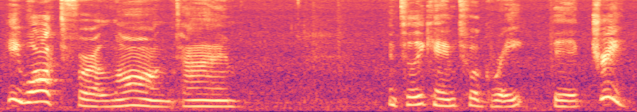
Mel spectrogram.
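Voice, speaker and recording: A woman preschool teacher reading a picture book aloud in an expressive, sing-song way, pausing to put questions to young children. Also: medium pitch, slight background noise.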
